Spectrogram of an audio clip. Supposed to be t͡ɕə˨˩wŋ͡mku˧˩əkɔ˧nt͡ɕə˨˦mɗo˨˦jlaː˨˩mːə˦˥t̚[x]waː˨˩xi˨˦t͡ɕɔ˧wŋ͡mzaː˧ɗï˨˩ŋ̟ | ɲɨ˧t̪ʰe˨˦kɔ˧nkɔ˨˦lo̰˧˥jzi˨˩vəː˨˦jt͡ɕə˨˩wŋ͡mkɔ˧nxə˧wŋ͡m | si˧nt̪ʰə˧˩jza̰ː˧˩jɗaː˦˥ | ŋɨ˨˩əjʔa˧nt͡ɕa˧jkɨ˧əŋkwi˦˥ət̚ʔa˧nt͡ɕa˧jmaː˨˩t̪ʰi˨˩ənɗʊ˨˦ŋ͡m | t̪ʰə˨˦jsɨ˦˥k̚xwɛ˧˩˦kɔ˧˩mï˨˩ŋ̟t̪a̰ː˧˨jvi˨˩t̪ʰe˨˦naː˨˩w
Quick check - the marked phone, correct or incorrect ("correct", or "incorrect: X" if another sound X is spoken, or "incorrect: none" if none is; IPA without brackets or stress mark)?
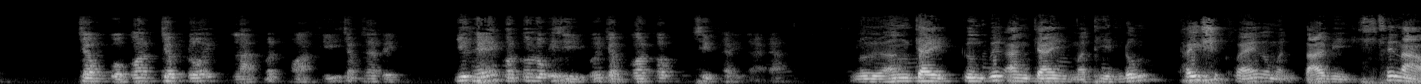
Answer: incorrect: h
